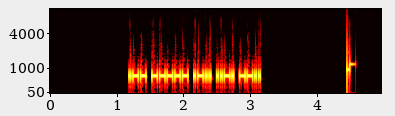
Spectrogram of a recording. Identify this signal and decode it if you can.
Morse code, heard as a keyed tone, about 41 wpm, 700 Hz. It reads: W0LFZ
